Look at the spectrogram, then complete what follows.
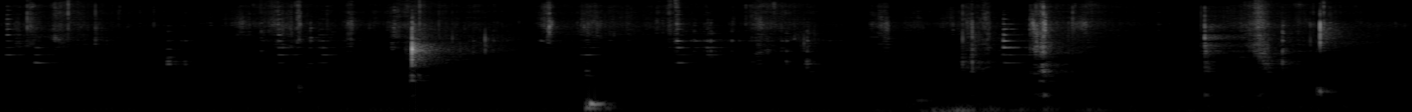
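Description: Glossy slime with makeup mixed into it being kneaded and stretched by hand, giving off soft, irregular sticky crackles and pops.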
